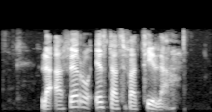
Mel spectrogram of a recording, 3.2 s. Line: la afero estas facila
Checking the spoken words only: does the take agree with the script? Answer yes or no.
yes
